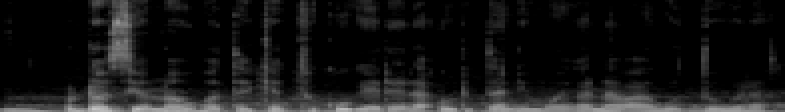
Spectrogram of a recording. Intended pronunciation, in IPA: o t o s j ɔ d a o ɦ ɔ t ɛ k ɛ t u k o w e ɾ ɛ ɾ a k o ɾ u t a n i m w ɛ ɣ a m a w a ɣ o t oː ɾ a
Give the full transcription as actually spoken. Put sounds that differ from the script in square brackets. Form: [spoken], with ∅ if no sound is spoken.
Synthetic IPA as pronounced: o [d] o s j ɔ [n] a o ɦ ɔ t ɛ k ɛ t u k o [ɣ] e ɾ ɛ ɾ a [ʔ] o ɾ u t a n i m w ɛ ɣ a [n] a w a ɣ o t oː ɾ a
